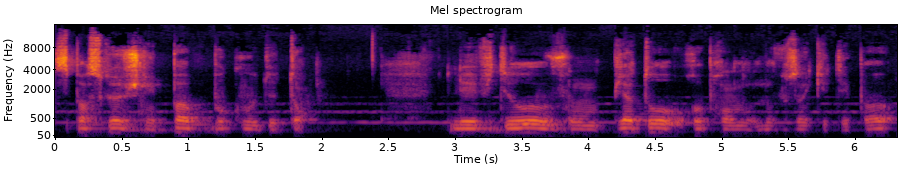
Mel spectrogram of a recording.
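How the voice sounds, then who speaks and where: Very slow speech from a man over noticeable background noise. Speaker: amateur YouTuber. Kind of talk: casual talk to camera. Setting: poor-quality microphone recording.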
